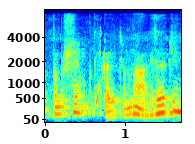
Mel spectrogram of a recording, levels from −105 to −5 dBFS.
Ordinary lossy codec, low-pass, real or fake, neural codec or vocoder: AAC, 32 kbps; 7.2 kHz; fake; vocoder, 44.1 kHz, 128 mel bands, Pupu-Vocoder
